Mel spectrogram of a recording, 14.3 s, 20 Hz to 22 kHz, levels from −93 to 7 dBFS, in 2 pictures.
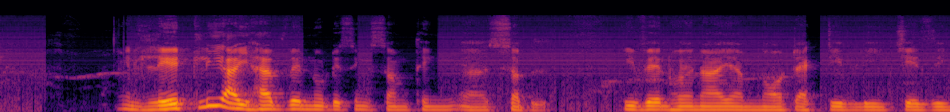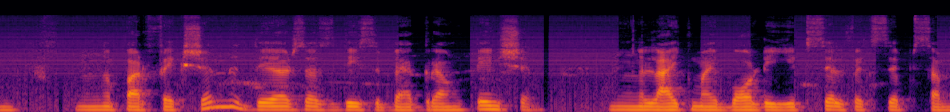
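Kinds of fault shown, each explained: Computer activity noise: processor and peripheral load shifts disturb the audio circuit's shared ground, putting a buzzy pulsing of roughly 100 per second about 25 dB below the speech throughout, independent of it; a spectrogram shows evenly spaced harmonic lines and bursty vertical striping.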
